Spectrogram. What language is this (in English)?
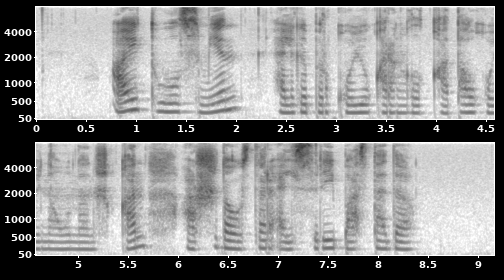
Kazakh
